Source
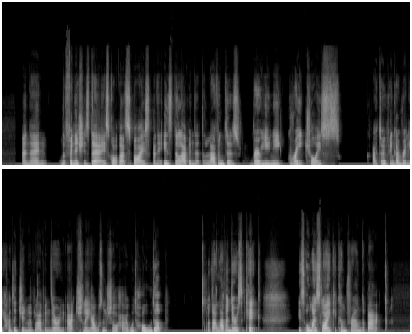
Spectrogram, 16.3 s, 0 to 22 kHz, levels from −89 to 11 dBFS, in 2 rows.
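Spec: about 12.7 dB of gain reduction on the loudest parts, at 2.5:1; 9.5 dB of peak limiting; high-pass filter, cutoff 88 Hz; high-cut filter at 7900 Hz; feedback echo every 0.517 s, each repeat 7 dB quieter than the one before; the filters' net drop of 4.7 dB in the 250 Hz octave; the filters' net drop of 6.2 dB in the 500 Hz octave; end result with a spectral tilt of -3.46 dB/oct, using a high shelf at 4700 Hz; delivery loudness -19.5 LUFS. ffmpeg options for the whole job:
-af "highpass=88,lowpass=7.9k,equalizer=f=250:t=o:g=-5,equalizer=f=500:t=o:g=-6.5,highshelf=f=4.7k:g=4,acompressor=threshold=-37dB:ratio=2.5,alimiter=level_in=0.5dB:limit=-24dB:level=0:latency=1,volume=-0.5dB,aecho=1:1:517|1034|1551|2068|2585:0.447|0.201|0.0905|0.0407|0.0183,volume=17.5dB"

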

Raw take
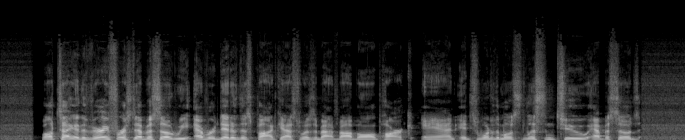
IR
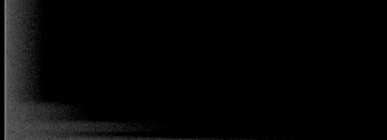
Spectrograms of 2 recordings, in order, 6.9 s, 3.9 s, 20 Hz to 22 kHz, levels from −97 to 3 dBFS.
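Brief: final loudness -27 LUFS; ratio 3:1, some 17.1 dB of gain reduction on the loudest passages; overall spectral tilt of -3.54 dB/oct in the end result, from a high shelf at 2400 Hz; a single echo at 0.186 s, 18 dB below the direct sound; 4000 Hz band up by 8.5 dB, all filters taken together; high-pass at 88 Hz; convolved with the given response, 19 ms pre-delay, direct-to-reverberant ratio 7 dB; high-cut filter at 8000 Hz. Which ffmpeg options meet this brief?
-filter_complex "[0:a]highpass=88,lowpass=8k,highshelf=f=2.4k:g=7,equalizer=f=4k:t=o:g=5,acompressor=threshold=-43dB:ratio=3,aecho=1:1:186:0.126,asplit=2[a][b];[1:a]atrim=start_sample=2205,adelay=19[c];[b][c]afir=irnorm=-1:irlink=0,volume=-4dB[d];[a][d]amix=inputs=2:normalize=0,volume=14.5dB"

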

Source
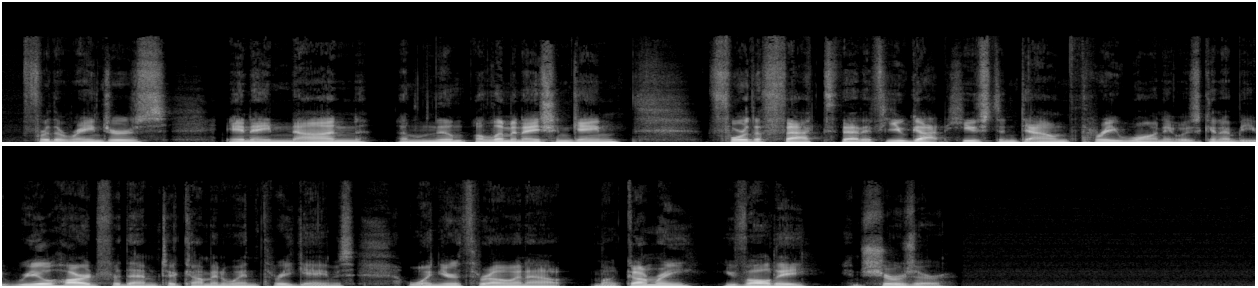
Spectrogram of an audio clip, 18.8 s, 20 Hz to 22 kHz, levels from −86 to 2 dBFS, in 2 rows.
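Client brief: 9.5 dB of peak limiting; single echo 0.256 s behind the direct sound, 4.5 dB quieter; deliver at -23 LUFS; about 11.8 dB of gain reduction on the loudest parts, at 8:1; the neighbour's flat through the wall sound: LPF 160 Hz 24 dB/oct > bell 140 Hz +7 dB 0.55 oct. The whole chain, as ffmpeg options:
-af "acompressor=threshold=-25dB:ratio=8,alimiter=limit=-23dB:level=0:latency=1,lowpass=f=160:w=0.5412,lowpass=f=160:w=1.3066,equalizer=f=140:t=o:w=0.55:g=7,aecho=1:1:256:0.596,volume=12dB"

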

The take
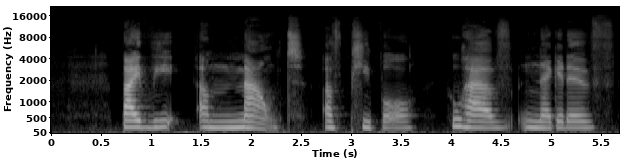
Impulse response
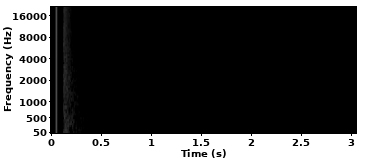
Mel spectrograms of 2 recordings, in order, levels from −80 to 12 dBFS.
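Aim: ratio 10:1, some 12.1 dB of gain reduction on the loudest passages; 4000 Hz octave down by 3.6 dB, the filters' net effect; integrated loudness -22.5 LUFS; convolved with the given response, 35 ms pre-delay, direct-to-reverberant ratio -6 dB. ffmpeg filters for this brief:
-filter_complex "[0:a]equalizer=f=4k:t=o:g=-5.5,acompressor=threshold=-24dB:ratio=10,asplit=2[a][b];[1:a]atrim=start_sample=2205,adelay=35[c];[b][c]afir=irnorm=-1:irlink=0,volume=10dB[d];[a][d]amix=inputs=2:normalize=0,volume=1.5dB"

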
